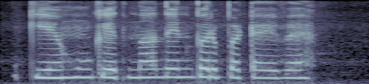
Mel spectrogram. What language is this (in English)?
Magahi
